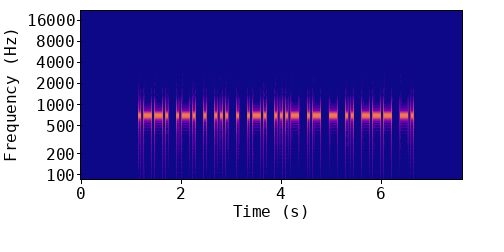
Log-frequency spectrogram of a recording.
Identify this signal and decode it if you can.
Morse code, heard as a keyed tone, about 21 wpm, 700 Hz. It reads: PRESERVATION
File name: Twelve Letter Words - 22wpm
